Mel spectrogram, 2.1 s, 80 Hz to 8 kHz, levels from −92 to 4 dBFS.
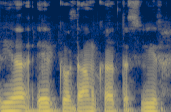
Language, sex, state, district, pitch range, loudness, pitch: Hindi, male, Jharkhand, Deoghar, 105-115 Hz, -16 LUFS, 110 Hz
